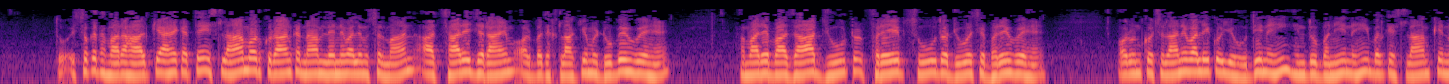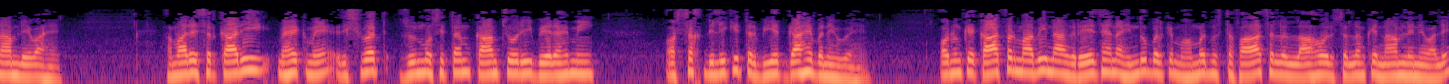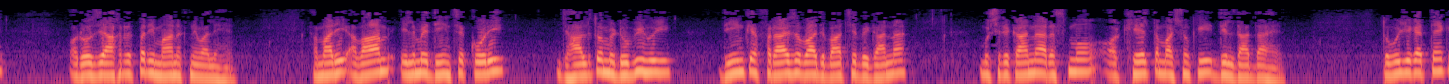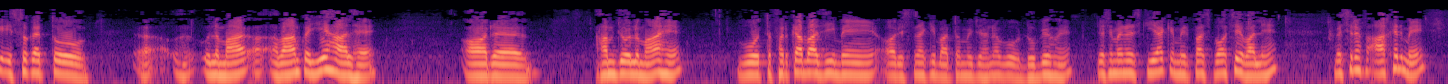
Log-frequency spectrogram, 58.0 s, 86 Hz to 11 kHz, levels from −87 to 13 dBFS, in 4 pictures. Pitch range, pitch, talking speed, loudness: 140-165 Hz, 150 Hz, 195 wpm, -12 LUFS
